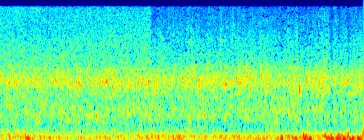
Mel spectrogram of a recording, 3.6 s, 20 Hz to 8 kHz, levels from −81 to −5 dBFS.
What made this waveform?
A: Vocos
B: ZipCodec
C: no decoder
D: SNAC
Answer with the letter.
C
